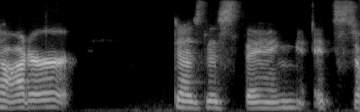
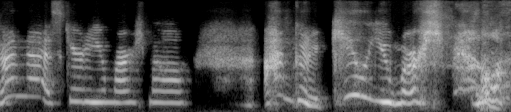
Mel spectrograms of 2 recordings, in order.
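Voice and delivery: put-on high little-kid voice building louder; daughter's threat; 9 semitones higher, 4 dB louder than usual. Daughter to pretend villain Marshmallow, high mock menace. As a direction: imitate a small child's escalating play threat. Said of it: "she took it a step further".

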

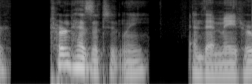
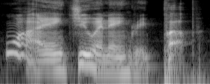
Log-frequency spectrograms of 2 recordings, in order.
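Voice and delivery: put-on loud, raised drunkard's jeer; mocking, louder and higher; leering taunt; 5 semitones higher, 7 dB louder than usual. A narrator's reading. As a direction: taunt a child with a leer. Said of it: "he leered down at Jacques".

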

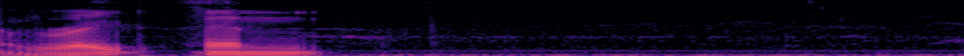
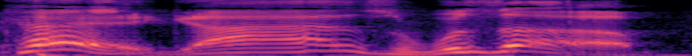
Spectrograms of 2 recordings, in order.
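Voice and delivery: much higher, exaggerated greeting; higher mock impression of the annoying guy; 10 semitones higher, much slower than usual. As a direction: ham up the guy's obnoxious hello.

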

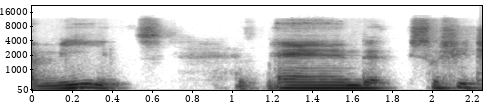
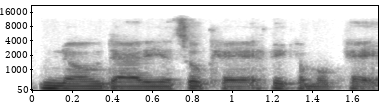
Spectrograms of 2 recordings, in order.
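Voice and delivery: quiet reassurance; 4 semitones lower, 10 dB quieter than usual. Retold or imitated. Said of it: "she said".

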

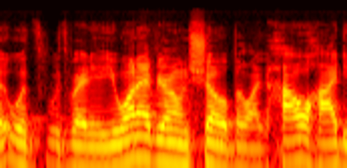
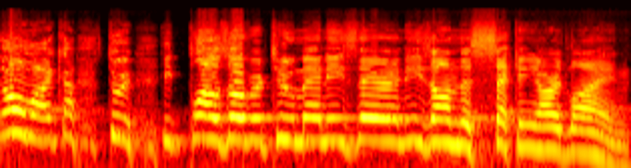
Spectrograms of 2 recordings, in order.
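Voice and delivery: high, loud, hyped radio call; Jim Donovan play call; 13 semitones higher, 7 dB louder than usual. Retold or imitated. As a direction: call a tiny run like a huge play. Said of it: "Jim Donovan can make, like, a three-yard run sound like".

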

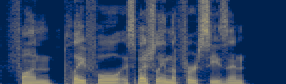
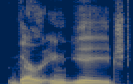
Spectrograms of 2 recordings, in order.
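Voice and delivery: usual speaking voice

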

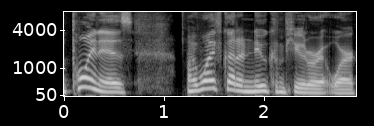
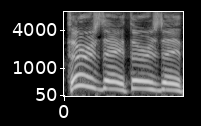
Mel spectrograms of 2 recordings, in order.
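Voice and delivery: high excited call; 10 semitones higher, slower than usual. Pretend. Dramatic repeated day announcement.

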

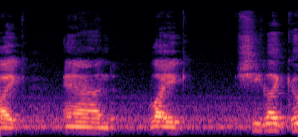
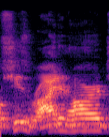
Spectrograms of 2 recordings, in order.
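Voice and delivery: usual speaking voice

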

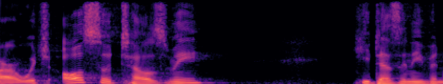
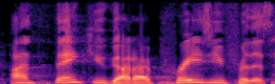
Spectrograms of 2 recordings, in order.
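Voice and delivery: loud praise prayer; 5 semitones higher, 5 dB louder than usual. Acted.

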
